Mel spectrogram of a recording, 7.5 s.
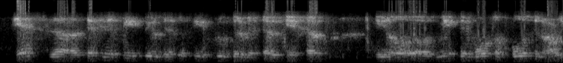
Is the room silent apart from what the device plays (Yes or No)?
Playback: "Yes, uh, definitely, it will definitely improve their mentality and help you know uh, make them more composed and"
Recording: Yes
